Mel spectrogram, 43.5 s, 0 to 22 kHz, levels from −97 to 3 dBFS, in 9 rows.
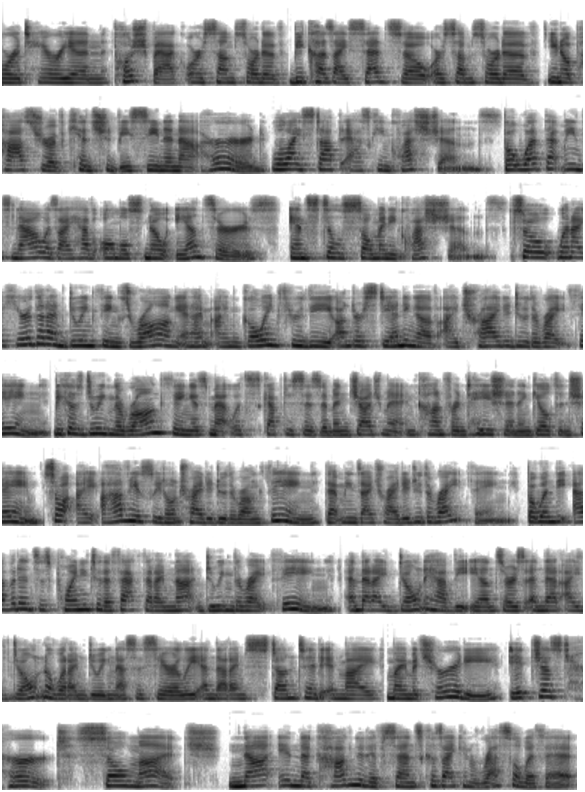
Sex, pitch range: female, 195-240 Hz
